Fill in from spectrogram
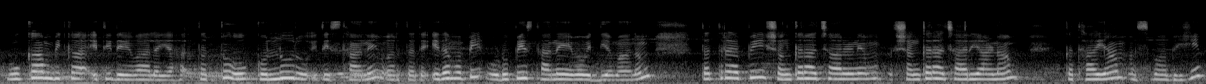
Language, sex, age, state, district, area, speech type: Sanskrit, female, 18-30, Karnataka, Udupi, rural, spontaneous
